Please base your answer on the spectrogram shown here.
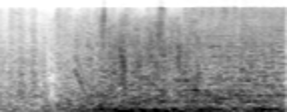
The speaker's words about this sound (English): The others start firing at the attacker, but it's already retreated into a tunnel in the wall.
